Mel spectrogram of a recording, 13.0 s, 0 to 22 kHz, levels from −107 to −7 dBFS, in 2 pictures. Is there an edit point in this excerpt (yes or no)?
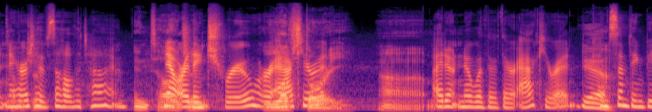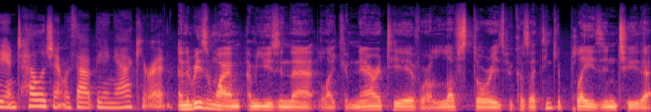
no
